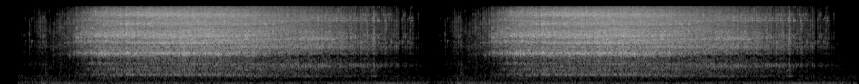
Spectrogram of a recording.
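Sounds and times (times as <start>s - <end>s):
rainstick: 0.2s - 8.5s.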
